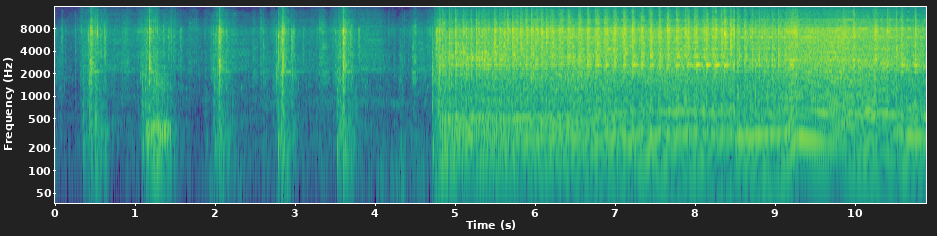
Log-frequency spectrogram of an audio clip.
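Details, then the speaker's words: Yamaha Banshee two-stroke with very low compression, easy to kick over. A few kicks, then it catches and stumbles off idle, spitting and hesitating on blips; bogs at low rpm and misses once warm. Stuck top piston rings. "You can hear there's like some type of miss or something going on with this thing. And there it kind of does it now from an idle once it gets warmed up."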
